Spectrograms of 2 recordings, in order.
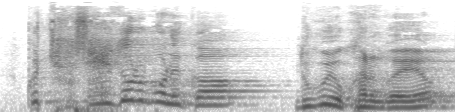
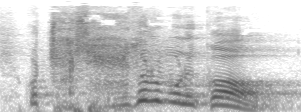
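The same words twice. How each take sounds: First: 들어보니까 stretched, then a rising 누구 욕하는 거예요; rising question. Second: 들어보니까 drawn out, falling at the end; slow, drawn-out 들어보니까 with a falling close; slow stress on 들어보니까. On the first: To the congregation, teasing a rising question. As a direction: question tune rising at the end. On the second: To the congregation, building suspense, slow falling 들어보니까. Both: Shown as a demonstration.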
